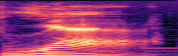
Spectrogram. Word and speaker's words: Roy: That means his name would be pronounced like Maxence Roy. Like Patrick Roy.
